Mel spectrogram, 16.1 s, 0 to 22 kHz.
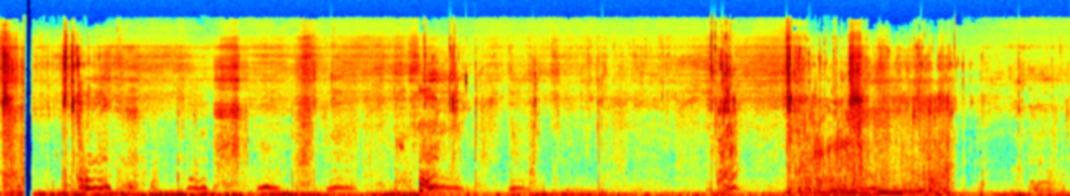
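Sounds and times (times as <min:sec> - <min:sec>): churning water underwater: 0:05.2 - 0:16.0
paddling splashes: 0:10.6 - 0:14.8.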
